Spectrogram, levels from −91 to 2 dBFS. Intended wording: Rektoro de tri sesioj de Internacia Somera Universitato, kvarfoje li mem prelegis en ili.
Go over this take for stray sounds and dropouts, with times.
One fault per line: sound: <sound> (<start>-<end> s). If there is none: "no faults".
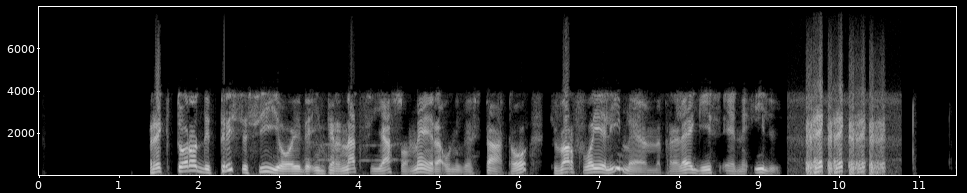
sound: laugh (9.6-10.6 s)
